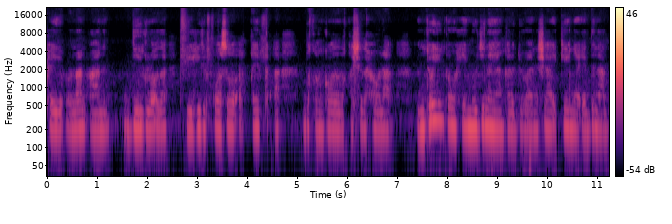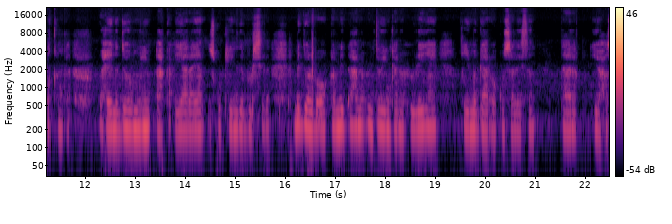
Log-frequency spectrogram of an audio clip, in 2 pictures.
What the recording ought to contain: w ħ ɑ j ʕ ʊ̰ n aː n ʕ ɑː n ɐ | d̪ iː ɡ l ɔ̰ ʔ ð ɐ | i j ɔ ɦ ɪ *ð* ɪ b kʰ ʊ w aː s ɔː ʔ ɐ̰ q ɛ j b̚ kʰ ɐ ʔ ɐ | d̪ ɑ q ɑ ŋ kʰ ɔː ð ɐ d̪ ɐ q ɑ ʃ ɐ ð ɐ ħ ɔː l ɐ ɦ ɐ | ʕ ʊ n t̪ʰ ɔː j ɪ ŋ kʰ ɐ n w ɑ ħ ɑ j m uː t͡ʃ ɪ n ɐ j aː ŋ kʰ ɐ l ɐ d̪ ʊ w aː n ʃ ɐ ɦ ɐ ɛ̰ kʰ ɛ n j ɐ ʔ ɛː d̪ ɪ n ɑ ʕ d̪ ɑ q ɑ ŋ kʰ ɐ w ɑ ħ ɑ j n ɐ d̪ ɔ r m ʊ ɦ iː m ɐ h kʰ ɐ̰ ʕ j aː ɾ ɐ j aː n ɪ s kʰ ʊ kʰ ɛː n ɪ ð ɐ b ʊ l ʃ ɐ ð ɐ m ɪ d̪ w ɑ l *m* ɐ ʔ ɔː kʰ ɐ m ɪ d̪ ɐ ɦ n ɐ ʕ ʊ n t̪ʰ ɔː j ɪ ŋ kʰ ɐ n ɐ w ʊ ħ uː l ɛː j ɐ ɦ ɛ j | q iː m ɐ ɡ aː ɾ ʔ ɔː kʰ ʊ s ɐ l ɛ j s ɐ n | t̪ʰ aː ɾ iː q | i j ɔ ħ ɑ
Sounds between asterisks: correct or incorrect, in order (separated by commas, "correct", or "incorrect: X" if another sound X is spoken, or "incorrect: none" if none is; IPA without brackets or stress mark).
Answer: correct, incorrect: b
